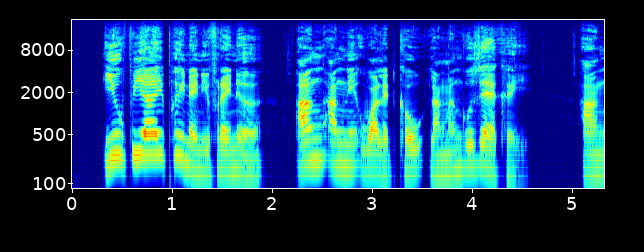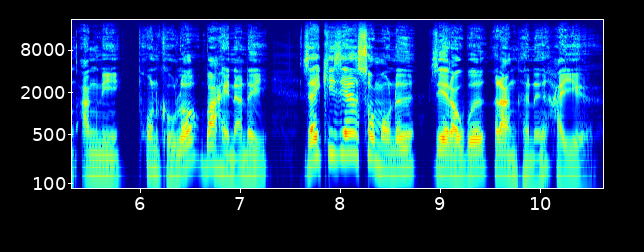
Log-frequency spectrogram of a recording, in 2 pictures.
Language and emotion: Bodo, happy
